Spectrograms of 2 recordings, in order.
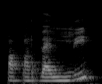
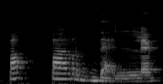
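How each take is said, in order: First: The word ends in an 'ee' vowel. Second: The word ends in an 'eh' vowel. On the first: The speaker calls it wrong. "It's not pappardelli" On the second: The speaker calls it right. "because we always pronounce all our vowels"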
